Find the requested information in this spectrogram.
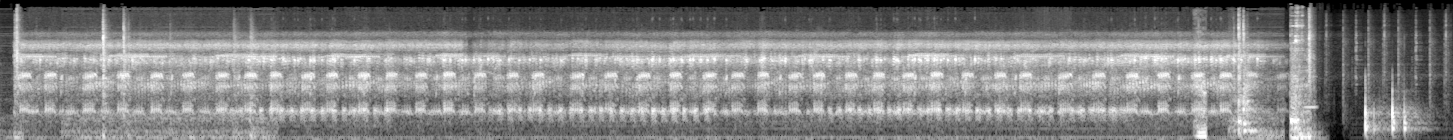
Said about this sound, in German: Ein deutscher Wald.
